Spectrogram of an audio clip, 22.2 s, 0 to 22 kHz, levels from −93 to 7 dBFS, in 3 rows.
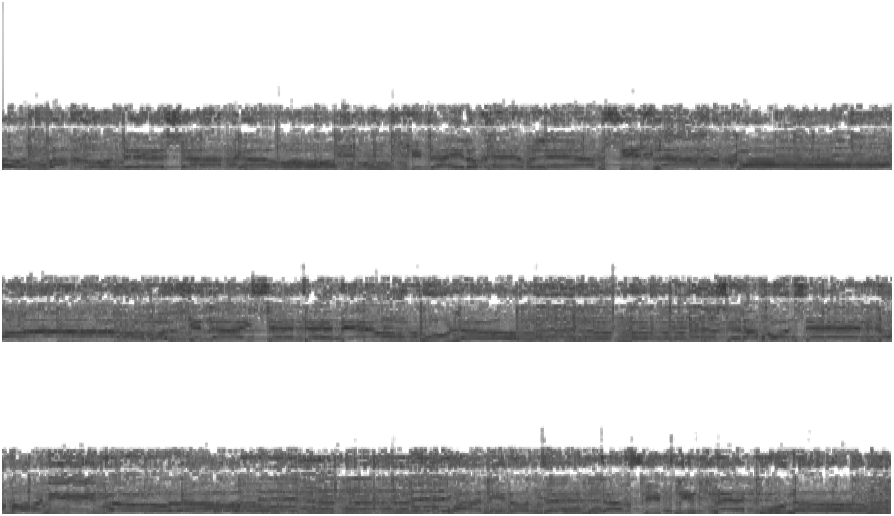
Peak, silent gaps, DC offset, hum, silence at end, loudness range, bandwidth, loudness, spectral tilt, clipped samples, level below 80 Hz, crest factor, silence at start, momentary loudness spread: -4 dBFS; none; under 0.1%; none; 0 s; 1 LU; 9.4 kHz; -18 LUFS; 1 dB/octave; under 0.1%; -70 dBFS; 16 dB; 0 s; 3 LU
